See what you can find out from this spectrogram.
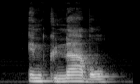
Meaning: incunable
- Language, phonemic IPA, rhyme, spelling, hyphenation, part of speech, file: Dutch, /ˌɪn.kyˈnaː.bəl/, -aːbəl, incunabel, in‧cu‧na‧bel, noun, Nl-incunabel.ogg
